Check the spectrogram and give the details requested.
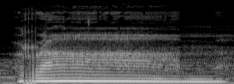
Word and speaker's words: Ram: This time with the mantra RAM. R-A-M. I will sound it for you. Ram. You don't have to roll with the R with your tongue if you find that difficult.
